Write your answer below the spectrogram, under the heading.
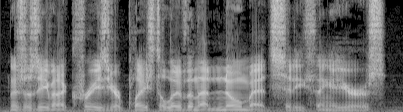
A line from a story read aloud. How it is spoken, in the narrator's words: he growled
